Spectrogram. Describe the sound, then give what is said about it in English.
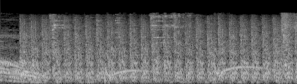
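Rapid, sustained gunfire: loud bursts repeat quickly and evenly for the whole stretch, like an automatic weapon, with a few faint whistling sweeps rising and falling underneath. “I'd rather you shot at them. Outside.”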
